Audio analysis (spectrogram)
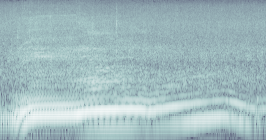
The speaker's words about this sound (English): Our story begins in London, a night of slanting rain and wind. Two young women are riding a motorcycle through the storm.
